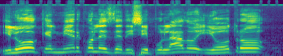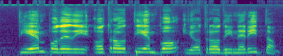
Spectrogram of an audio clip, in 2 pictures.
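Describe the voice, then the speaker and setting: A man's voice: high voice, fairly even intonation, normal speed. Mexican man preaching, full of questions. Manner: conversational preaching with many rhetorical questions; acts out the voices of other people. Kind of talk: sermon.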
